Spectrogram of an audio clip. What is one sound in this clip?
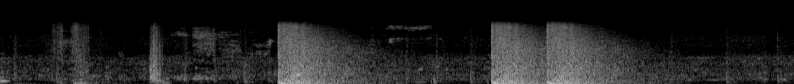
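Gunshots crack from a pistol in short bursts.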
